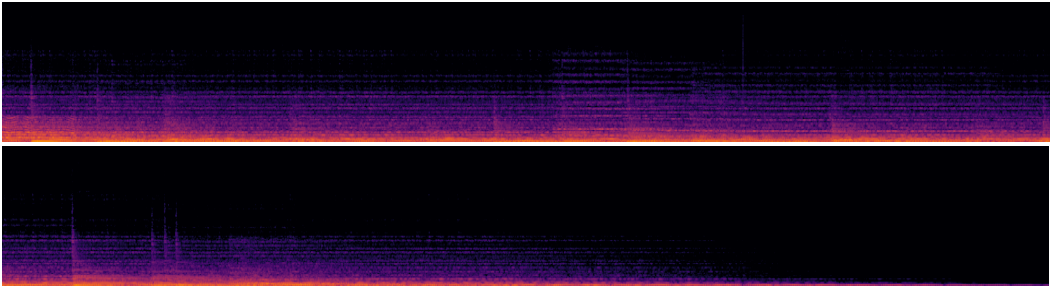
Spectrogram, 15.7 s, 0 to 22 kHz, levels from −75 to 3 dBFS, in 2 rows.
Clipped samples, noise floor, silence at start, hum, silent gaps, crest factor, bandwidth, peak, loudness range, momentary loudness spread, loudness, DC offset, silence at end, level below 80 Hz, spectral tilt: under 0.1%; -52 dBFS; 0 s; 50 Hz at -45 dBFS; none; 16 dB; 14.5 kHz; -10 dBFS; 9 LU; 14 LU; -26 LUFS; under 0.1%; 0.35 s; -42 dBFS; -6.5 dB/octave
